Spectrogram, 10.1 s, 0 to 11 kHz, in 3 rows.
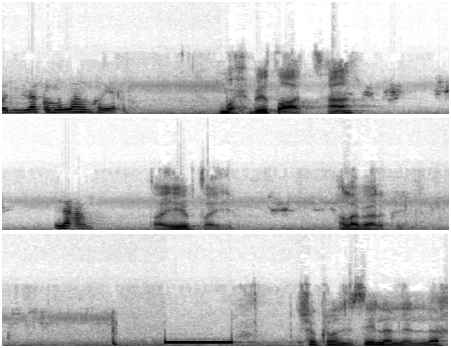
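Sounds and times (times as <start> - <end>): telephone busy tone beep: 7.9 - 8.5.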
